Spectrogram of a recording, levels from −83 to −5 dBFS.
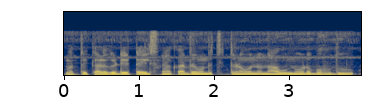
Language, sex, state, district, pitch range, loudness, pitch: Kannada, male, Karnataka, Koppal, 105-115 Hz, -16 LUFS, 110 Hz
